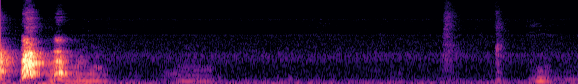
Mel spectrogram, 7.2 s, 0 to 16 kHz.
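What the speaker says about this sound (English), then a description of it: "2 dogs are playing. 1 dog doesn't understand that they're playing." Two dogs playing, with loud, close barks in the first second, then a quiet pause and a few soft yips and whimpers near the end. No one speaks.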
